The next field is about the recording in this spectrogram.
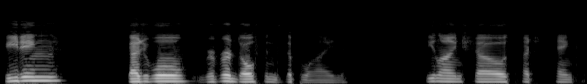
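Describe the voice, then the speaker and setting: A man giving casual, rambling commentary as a host, slangy, repeating himself and thinking out loud. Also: mid-range voice, expressive, takes it slowly, clean tone, no room sound, lo-fi sound. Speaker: theory video host reacting to horror series.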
